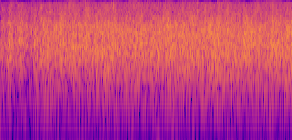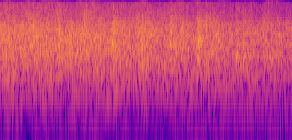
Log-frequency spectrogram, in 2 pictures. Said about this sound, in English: it always amuses me when they clap during that portion of my pitch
